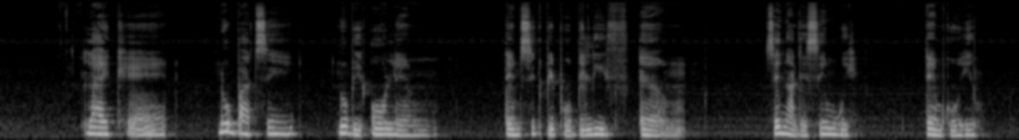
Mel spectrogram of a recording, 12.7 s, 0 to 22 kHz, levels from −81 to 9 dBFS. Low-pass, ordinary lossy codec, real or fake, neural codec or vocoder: none; none; fake; vocoder, 48 kHz, 128 mel bands, Vocos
